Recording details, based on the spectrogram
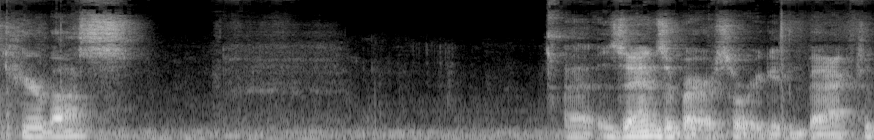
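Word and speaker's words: Kiribati: It's out of focus, but it's pronounced Kirabos.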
